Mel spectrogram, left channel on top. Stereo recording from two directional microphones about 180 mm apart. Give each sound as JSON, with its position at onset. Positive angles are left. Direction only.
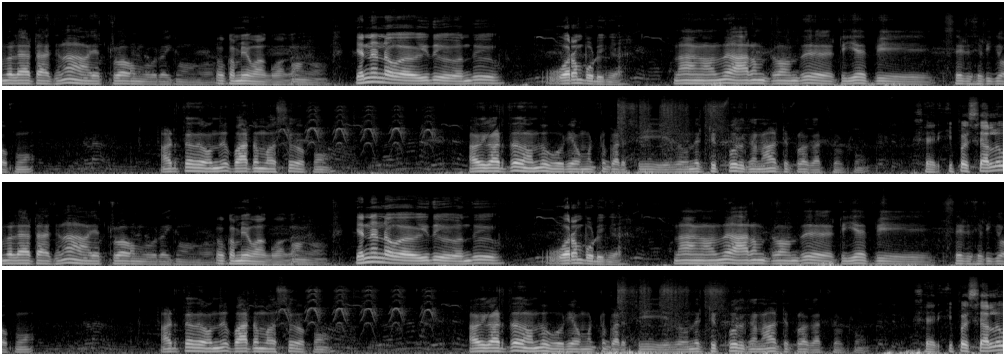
{"t": 0.0, "sound": "speech", "side_deg": 15}
{"t": 2.0, "sound": "speech", "side_deg": 0}
{"t": 6.7, "sound": "speech", "side_deg": 15}
{"t": 11.6, "sound": "speech", "side_deg": 15}
{"t": 13.3, "sound": "squawk", "side_deg": -25}
{"t": 14.7, "sound": "speech", "side_deg": 15}
{"t": 19.1, "sound": "speech", "side_deg": 0}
